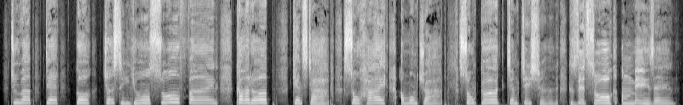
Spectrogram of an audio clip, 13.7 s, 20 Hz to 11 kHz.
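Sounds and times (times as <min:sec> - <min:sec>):
male vocals: 0:00.1 - 0:13.6.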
